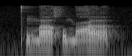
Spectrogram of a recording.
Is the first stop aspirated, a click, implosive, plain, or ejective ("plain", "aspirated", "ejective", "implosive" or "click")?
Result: ejective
